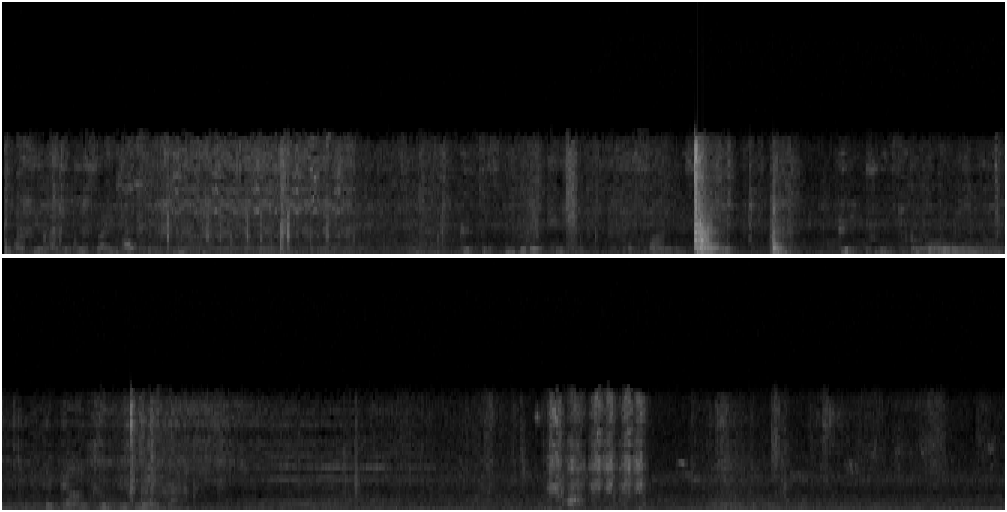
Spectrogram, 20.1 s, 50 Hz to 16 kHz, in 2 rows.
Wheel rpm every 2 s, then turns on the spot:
0, 0, 0, 0, 0, 0, 0, 0, 0, 0.
none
